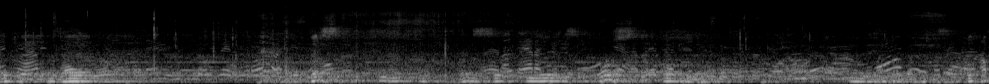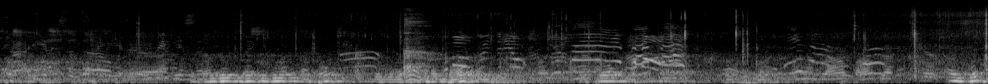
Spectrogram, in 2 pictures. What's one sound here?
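Bicycles ride past close by on grass.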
